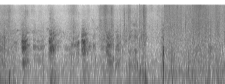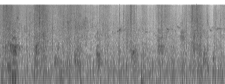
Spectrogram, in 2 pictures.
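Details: On an outing to the Sylvenstein reservoir in Bavaria, the Labrador Cedric pants in loose, irregular breathy bursts, some sharper huffs early on, over steady outdoor background noise.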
